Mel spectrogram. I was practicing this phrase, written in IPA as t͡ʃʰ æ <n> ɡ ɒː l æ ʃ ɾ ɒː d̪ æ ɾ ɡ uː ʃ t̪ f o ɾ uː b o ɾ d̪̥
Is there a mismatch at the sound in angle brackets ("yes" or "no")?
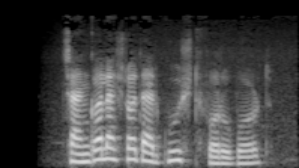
yes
